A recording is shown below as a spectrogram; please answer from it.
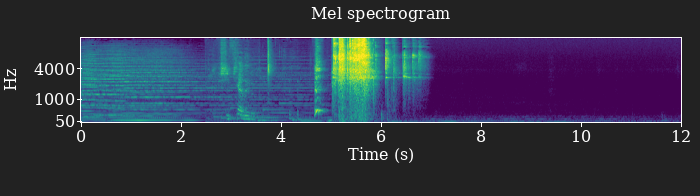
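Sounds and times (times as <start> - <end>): wooden planks clattering: 5.0 - 6.9.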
